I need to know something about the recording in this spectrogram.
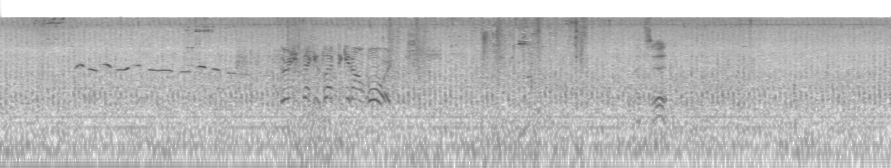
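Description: A helicopter engine hums with a steady low rumble.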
